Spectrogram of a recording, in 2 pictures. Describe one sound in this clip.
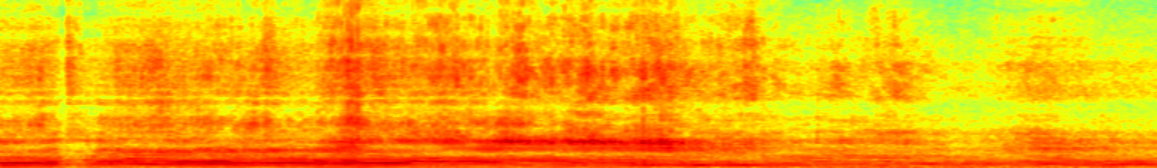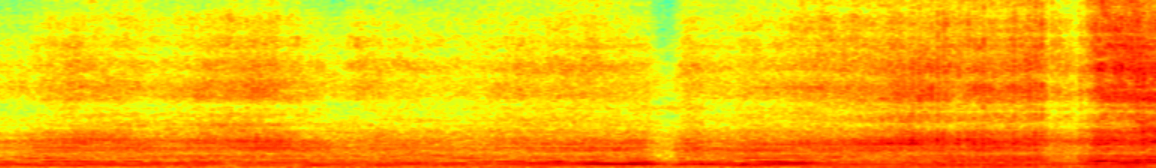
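A truck engine roars loudly, revving up and down as it drives through mud.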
